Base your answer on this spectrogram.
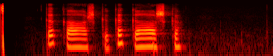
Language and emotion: Russian, positive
